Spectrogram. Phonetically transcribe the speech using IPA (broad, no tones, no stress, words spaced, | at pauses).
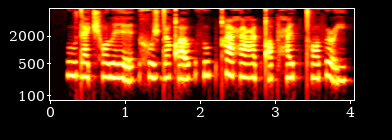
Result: udæt͡ʃʰɔ ðe | xʊʒdə˞qʼʊ | θup qʰeħeʕepqʼɔp ħep tʰɔθə˞j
